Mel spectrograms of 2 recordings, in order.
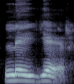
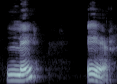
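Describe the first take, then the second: First: A y sound links the two vowels. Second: The two e sounds are said separately. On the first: "it actually takes on a Y sound in between them" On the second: "each sound says e"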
